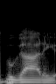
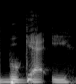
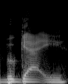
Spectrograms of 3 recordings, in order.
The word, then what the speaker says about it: Bugatti: pulled up in his bugatti or as he pronounces bugetti that's how he says it um he's not from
